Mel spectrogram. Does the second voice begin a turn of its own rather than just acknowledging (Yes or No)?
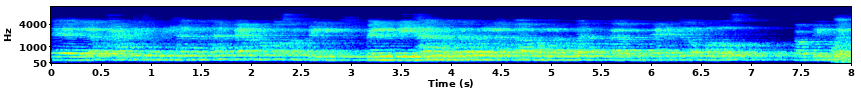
No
